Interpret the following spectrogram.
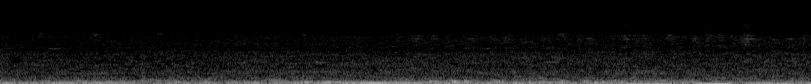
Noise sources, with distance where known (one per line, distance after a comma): music from a moving source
